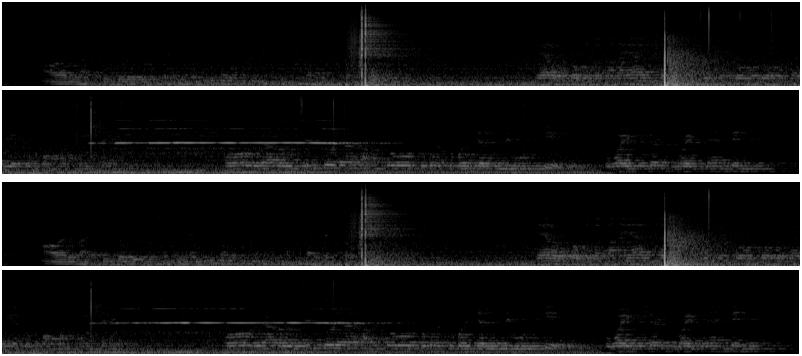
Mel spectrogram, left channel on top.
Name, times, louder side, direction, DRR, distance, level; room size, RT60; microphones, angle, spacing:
voice 1, 0.0-4.1, right 1 dB, 65° right, 1 dB, 1.4 m, -56 dB
sound 1, 0.6-11.5, left 1 dB, 55° left, 1.2 m, -55 dB
Crackle, 3.0-14.0, left 2 dB, 10° left, 0.4 m, -46 dB
voice 2, 5.3-9.2 10.2-13.6 14.0-15.5, equal, 5° right, 1 dB, 0.9 m, -51 dB
Wind instrument woodwind instrument, 8.8-11.4, left 3 dB, 85° left, 1.7 m, -48 dB
13.5 x 7.3 x 6.1 m, 2.1 s
head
